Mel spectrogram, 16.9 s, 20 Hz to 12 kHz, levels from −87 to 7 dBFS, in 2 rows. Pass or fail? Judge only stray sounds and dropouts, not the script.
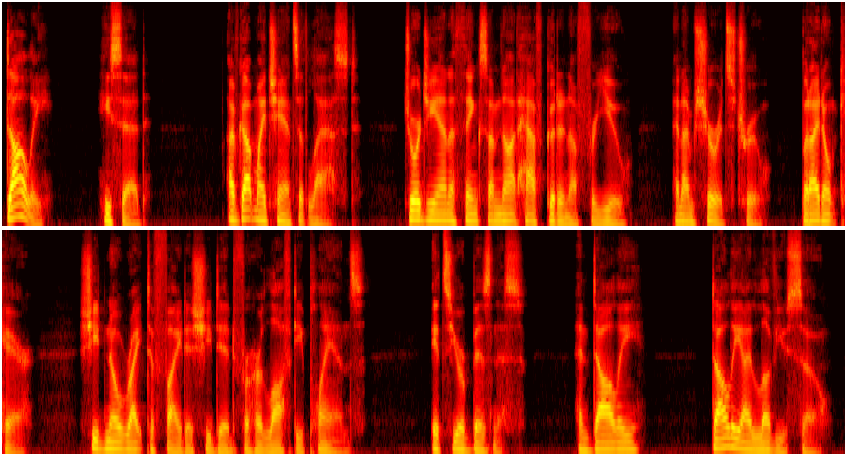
pass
